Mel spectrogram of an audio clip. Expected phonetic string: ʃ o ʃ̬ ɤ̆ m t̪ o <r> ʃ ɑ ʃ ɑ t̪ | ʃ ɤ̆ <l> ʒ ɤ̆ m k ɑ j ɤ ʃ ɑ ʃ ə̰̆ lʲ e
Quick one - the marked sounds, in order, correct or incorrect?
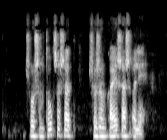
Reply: incorrect: l, incorrect: none

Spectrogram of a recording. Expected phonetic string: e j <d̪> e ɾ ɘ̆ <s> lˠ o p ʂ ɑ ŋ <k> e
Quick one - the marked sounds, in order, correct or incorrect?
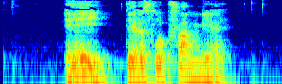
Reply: incorrect: t̪, correct, incorrect: ɡ

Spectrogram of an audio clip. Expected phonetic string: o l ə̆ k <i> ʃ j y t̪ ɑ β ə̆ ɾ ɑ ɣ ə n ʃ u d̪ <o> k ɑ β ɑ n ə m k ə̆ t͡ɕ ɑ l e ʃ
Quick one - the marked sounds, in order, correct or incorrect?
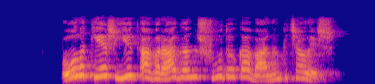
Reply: incorrect: e, correct

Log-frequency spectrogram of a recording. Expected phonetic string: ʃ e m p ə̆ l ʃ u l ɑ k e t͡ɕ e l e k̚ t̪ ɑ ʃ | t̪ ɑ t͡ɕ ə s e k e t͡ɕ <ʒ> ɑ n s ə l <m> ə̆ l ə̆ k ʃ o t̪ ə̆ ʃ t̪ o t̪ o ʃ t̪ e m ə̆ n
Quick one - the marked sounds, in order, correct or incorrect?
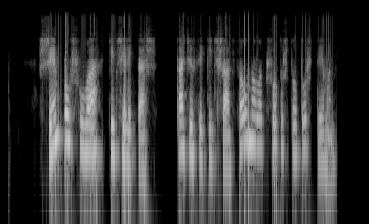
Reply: incorrect: ʃ, incorrect: n

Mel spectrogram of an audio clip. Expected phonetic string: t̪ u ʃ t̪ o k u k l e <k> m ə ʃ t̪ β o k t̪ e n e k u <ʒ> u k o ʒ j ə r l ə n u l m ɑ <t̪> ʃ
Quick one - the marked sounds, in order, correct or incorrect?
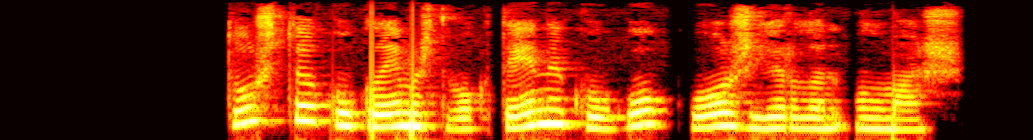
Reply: incorrect: none, incorrect: ɣ, incorrect: none

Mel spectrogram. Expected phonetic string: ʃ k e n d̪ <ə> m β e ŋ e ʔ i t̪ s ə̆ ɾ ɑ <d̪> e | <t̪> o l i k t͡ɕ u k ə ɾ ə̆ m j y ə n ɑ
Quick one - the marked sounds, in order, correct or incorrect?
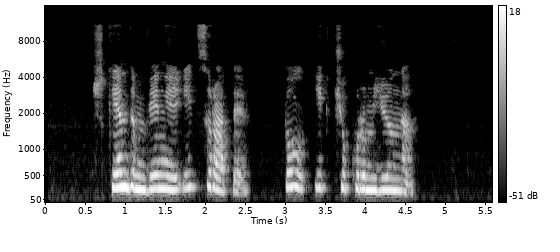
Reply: correct, incorrect: t̪, correct

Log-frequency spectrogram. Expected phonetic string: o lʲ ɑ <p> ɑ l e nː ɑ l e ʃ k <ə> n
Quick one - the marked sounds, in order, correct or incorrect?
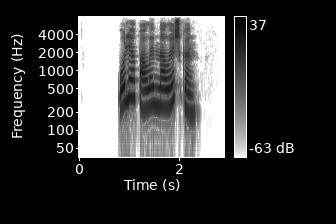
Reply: correct, correct

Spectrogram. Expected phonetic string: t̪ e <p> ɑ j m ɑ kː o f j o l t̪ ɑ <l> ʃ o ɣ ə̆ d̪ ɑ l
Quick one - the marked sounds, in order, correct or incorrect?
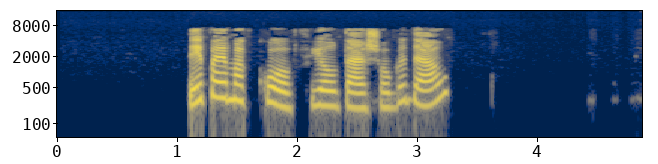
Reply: correct, incorrect: none

